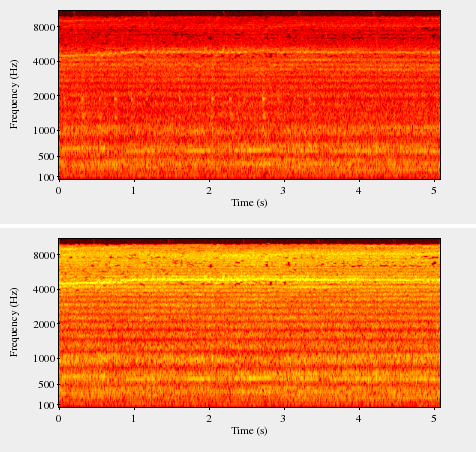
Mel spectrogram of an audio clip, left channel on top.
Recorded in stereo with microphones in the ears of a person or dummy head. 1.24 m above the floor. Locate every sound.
0.0 s a drone: 80° right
